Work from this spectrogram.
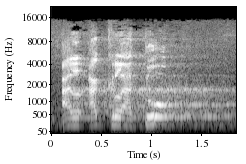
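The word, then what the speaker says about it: الأكلة: Al-aklatu bifathil hamzah. Cara membacanya, hamzahnya baris atas, a.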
